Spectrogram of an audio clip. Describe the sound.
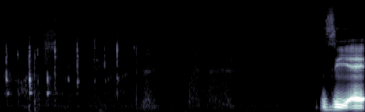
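Light keyboard typing in a quick burst of clicking keystrokes that taper off into a pause before someone begins speaking.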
